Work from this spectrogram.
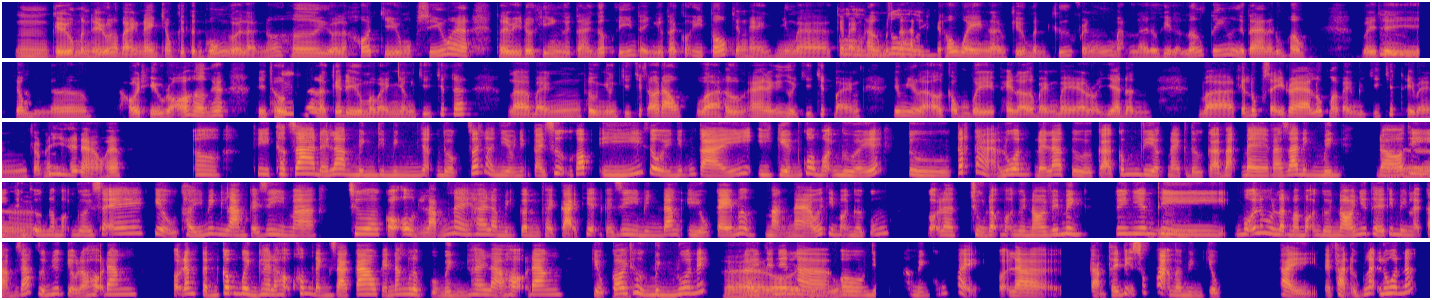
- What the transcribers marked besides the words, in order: unintelligible speech; tapping; unintelligible speech; unintelligible speech; other background noise
- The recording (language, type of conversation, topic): Vietnamese, advice, Làm sao để tiếp nhận lời chỉ trích mà không phản ứng quá mạnh?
